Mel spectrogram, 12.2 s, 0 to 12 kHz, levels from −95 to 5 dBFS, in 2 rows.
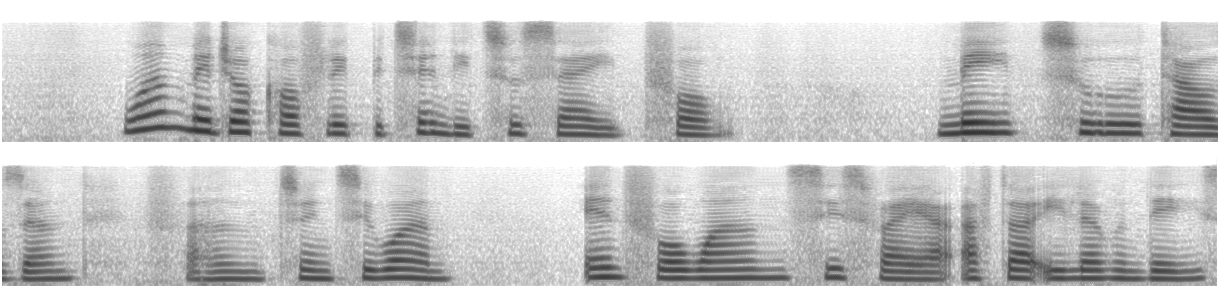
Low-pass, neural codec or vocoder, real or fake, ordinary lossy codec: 7.2 kHz; codec, 16 kHz, 0.2 kbps, FocalCodec; fake; AAC, 48 kbps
